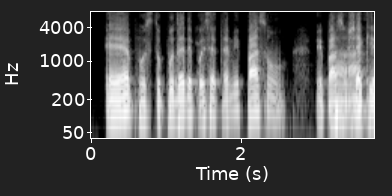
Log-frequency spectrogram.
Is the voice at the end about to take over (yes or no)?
yes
